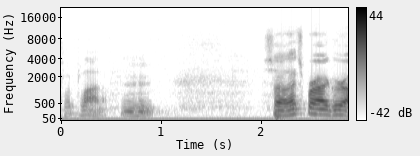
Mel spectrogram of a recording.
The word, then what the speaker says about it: La Plata: And right down the road was La Plato, which I guess they had named after a river in South America. I mean, it should have been pronounced "La Plata."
